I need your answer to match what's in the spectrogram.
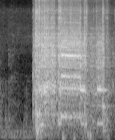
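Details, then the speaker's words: Older Honda Beat scooter: harsh, high squealing screech over cranking thumps from the starter motor; suspected worn bushings, or loose magnets or failed glue. "Nah, seperti itu. Ada bunyi ngek gitu. Ada bunyi ngek gitu."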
